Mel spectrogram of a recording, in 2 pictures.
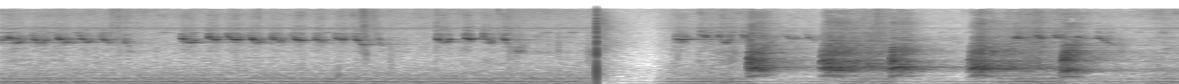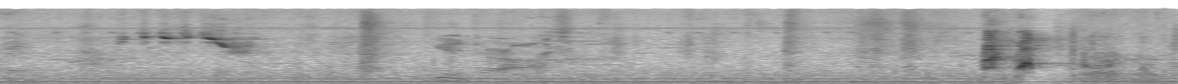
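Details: American Bulldog puppies: short, sharp yelping barks bunched between five and eight seconds, a lone yip near sixteen seconds, with faint high chirps and a steady low hum underneath.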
